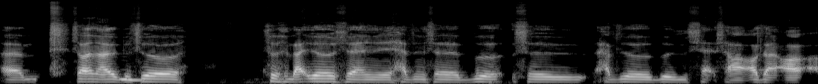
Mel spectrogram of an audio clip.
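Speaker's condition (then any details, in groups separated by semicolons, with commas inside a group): Tongue cancer surgery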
